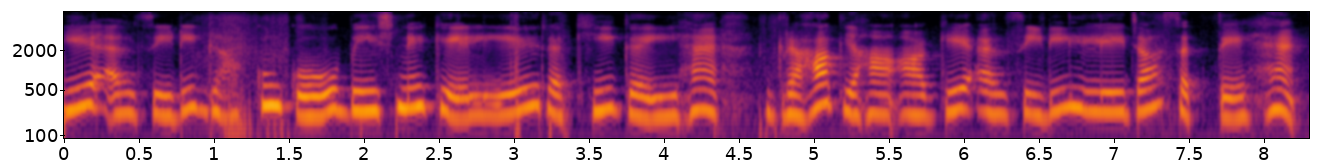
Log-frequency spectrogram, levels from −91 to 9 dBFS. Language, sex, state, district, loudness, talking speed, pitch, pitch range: Hindi, female, Haryana, Charkhi Dadri, -21 LUFS, 130 wpm, 230 Hz, 210-255 Hz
